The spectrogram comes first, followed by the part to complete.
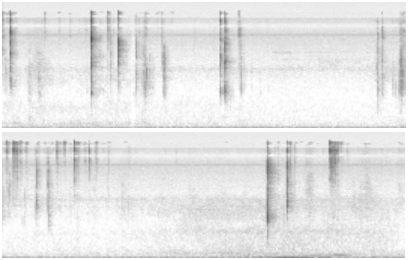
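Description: Scattered light clicks and soft handling noise of a comb and hands working through a short synthetic-hair wig, over a low steady hum, with a slightly heavier bump near the end.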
